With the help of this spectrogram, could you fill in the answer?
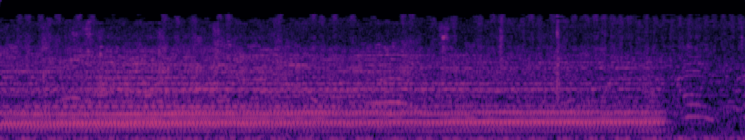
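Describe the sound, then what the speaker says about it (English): A train rumbles past near an outdoor soccer field during a high school state semifinal match, its horn sounding long sustained tones over a low steady rumble that cuts off near the end. "We get a train coming through too."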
